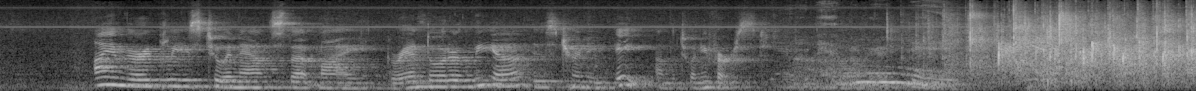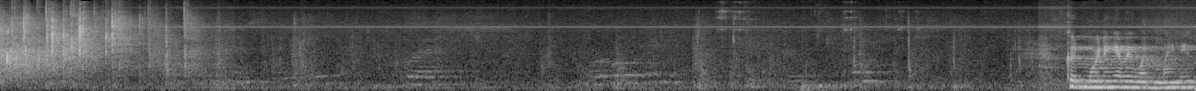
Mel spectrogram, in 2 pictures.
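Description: A man speaks slowly into a microphone in a large echoing hall.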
